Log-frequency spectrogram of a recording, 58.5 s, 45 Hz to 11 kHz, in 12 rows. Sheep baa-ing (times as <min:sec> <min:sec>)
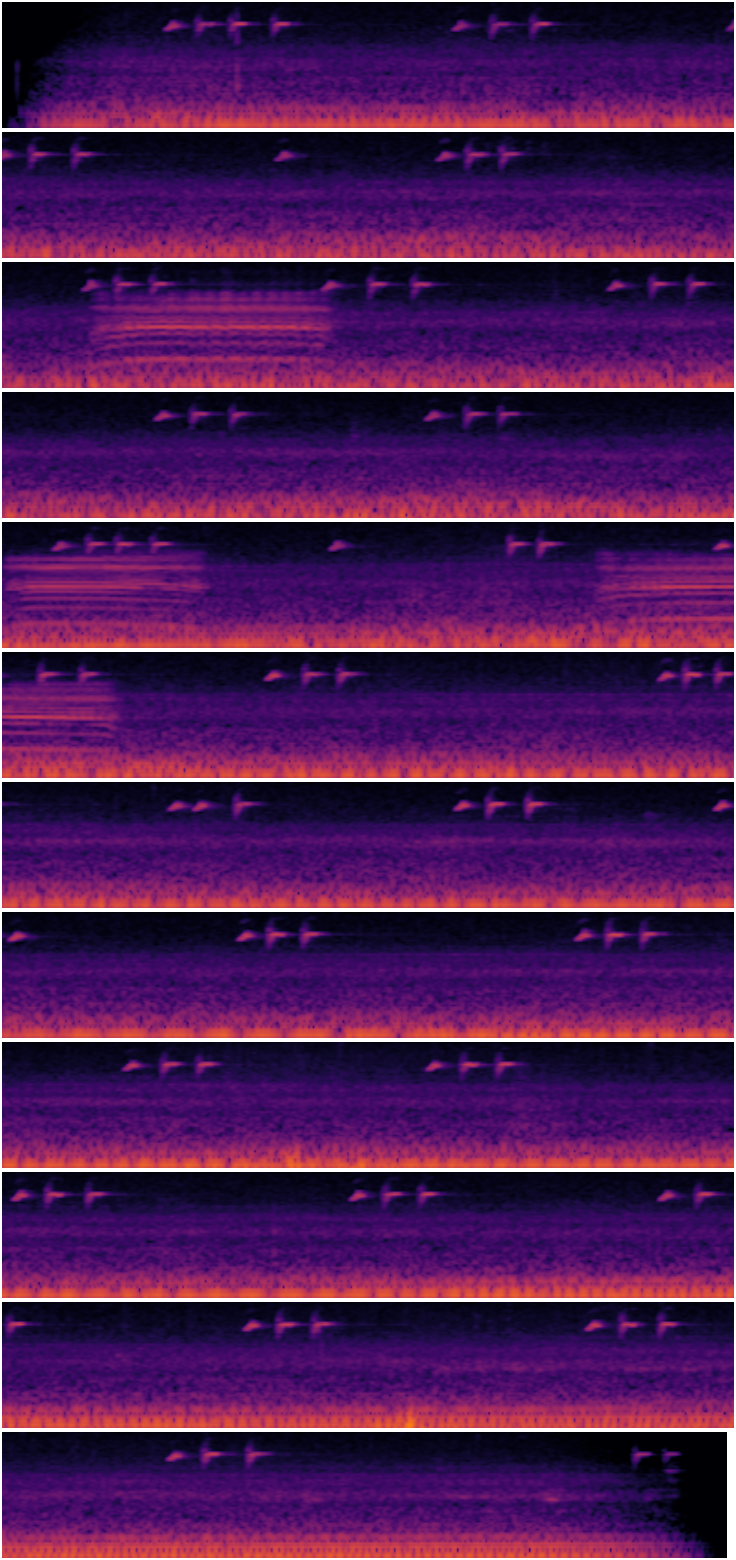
0:10.4 0:12.0, 0:19.6 0:21.0, 0:23.5 0:25.2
